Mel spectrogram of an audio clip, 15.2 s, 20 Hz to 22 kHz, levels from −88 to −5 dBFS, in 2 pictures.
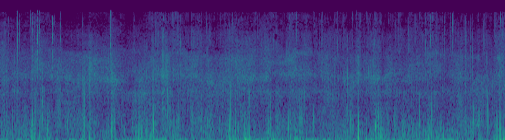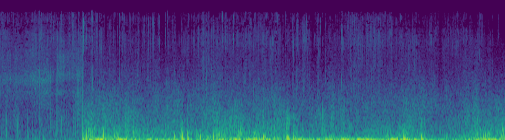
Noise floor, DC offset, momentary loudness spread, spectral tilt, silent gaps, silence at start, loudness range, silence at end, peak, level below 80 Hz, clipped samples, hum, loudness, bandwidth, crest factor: -47 dBFS; under 0.1%; 11 LU; -5 dB/octave; none; 0 s; 9 LU; 0 s; -14 dBFS; -36 dBFS; under 0.1%; none; -39 LUFS; 16 kHz; 16 dB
